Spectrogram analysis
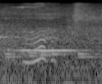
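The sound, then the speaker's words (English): Tayo the Little Bus slows carefully to a stop at a bus stop with a steady, high brake squeal and a brief hiss of air near the end, set against a low engine rumble. “Oh, I see a bus stop! Careful, careful, slowly.”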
